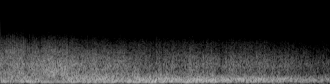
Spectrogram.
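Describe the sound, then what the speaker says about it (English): The Army's Jupiter-C rocket, the missile that orbited the Explorer 1 satellite, launches with a loud sustained rumbling roar that thins slightly toward the end. "the launching of the Army's Jupiter-C missile system that put into orbit the free world's first satellite"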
